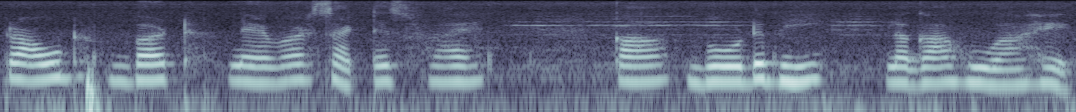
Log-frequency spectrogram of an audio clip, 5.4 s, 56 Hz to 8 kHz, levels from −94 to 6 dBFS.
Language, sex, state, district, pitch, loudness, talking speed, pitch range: Hindi, female, Madhya Pradesh, Dhar, 220 Hz, -18 LUFS, 110 wpm, 210-230 Hz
